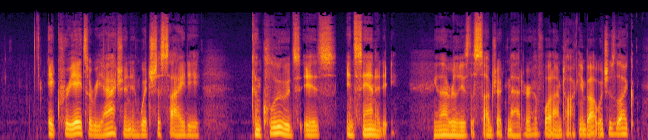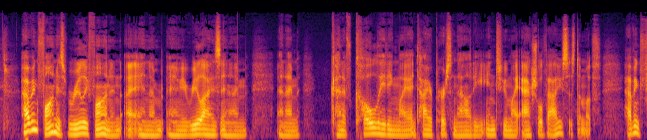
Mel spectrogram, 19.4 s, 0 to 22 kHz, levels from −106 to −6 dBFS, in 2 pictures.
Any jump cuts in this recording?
yes; 1 cut; at 6.5 s

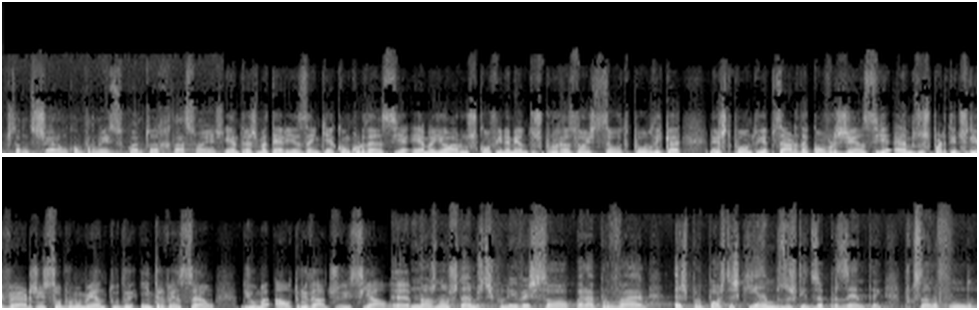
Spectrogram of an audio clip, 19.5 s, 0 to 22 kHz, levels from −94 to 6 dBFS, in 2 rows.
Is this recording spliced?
yes; 3 cuts; at 2.2 s, 13.8 s, 17.7 s

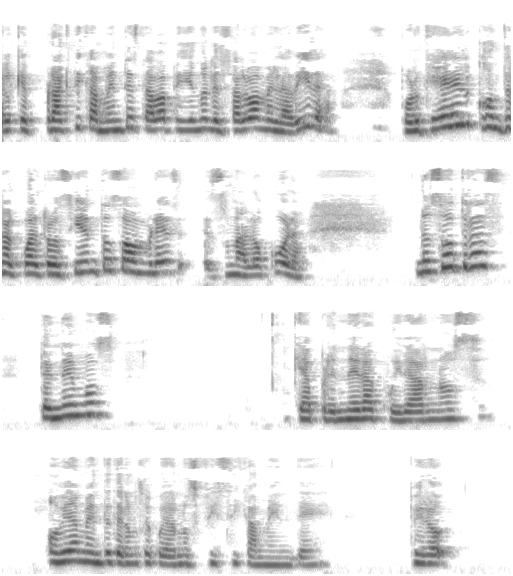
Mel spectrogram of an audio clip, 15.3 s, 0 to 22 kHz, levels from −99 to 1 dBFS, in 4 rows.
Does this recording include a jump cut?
no; 0 cuts

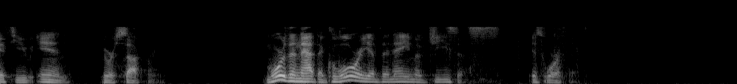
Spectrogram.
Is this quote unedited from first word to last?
yes; 0 cuts

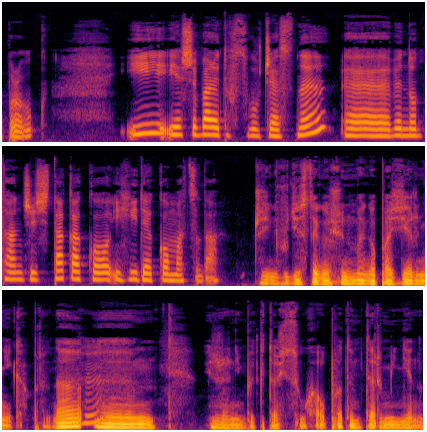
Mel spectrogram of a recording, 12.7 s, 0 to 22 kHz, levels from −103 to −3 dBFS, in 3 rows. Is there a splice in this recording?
yes; 1 cut; at 3.3 s

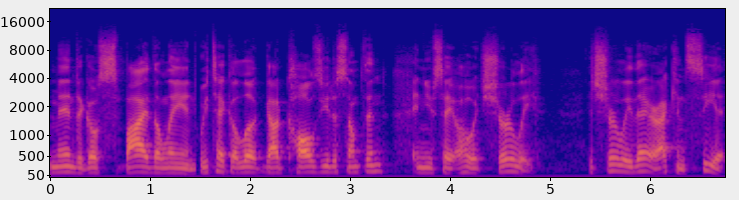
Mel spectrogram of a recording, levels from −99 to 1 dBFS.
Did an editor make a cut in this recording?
yes; 2 cuts; at 1.4 s, 3.6 s

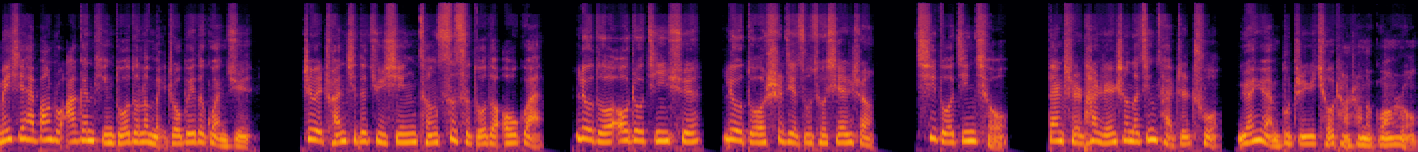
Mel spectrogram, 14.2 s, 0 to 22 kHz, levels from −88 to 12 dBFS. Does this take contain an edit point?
no; 0 cuts

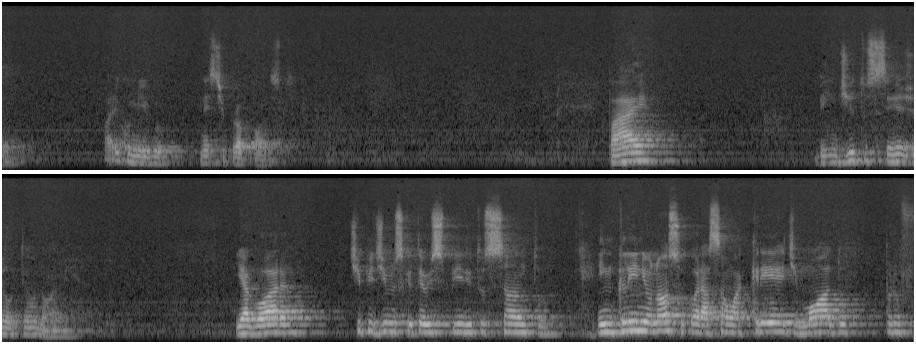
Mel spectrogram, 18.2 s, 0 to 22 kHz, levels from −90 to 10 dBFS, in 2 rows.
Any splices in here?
yes; 1 cut; at 11.4 s

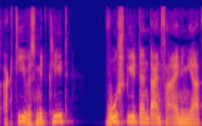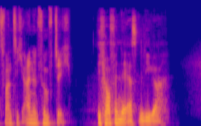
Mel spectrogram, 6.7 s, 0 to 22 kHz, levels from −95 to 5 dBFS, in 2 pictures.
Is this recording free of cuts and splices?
yes; 0 cuts

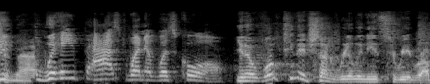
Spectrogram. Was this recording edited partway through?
no; 0 cuts

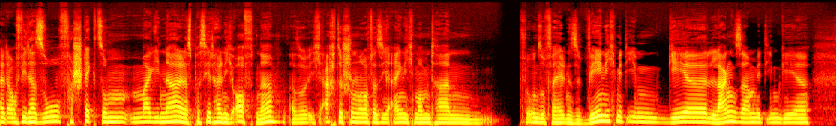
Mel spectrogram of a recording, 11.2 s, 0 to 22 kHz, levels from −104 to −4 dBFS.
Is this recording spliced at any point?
no; 0 cuts

